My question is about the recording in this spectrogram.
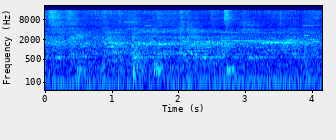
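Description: Supermarket ambience: a steady low hum with faint background voices, and a few soft bumps near the middle.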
